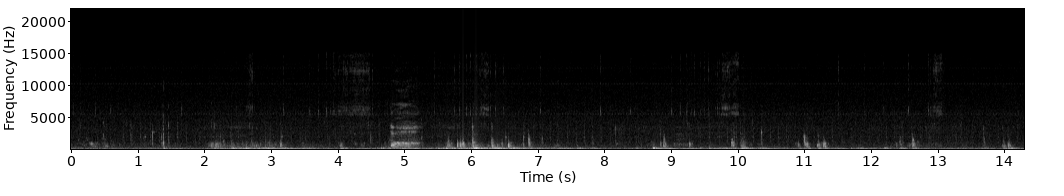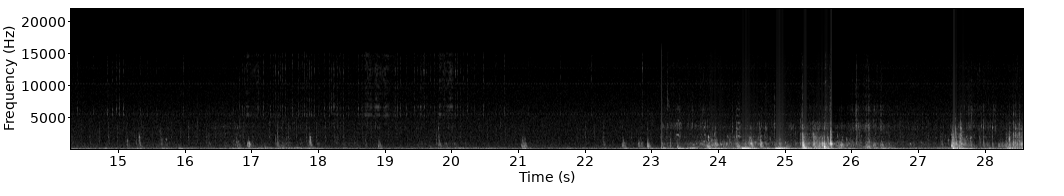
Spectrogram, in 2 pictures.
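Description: Kayak fishing sounds: scattered clicks and knocks of the fishing reel and the plastic kayak, over a low rumble of wind and water on the hull. Near the end comes a run of louder knocks and splashing as the hooked fish is brought alongside and lifted from the water.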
